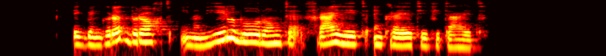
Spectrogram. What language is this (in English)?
Western Frisian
